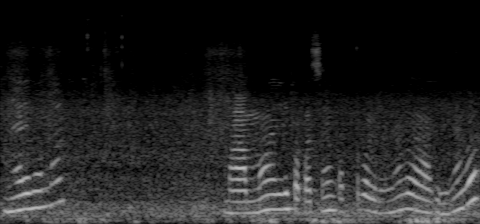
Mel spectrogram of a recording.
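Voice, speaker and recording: A woman's voice: a little high, animated, fairly quick, background noise. A mother talking sing-song baby talk to her baby while filming at home.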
